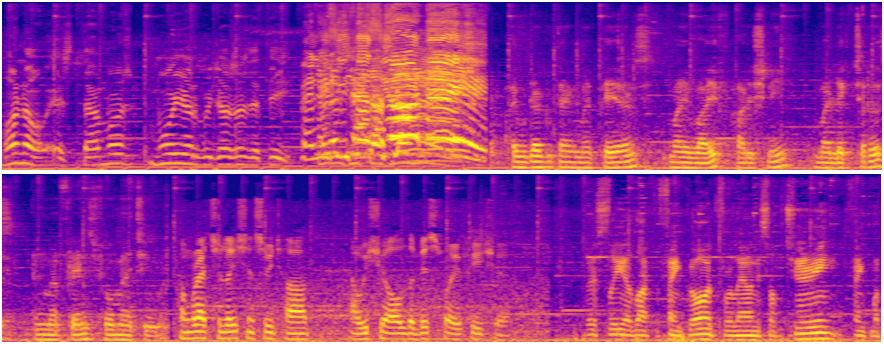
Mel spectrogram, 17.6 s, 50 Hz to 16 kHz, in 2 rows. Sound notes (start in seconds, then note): 0.3 men and women speaking foreign language; 10.0 speaks faintly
